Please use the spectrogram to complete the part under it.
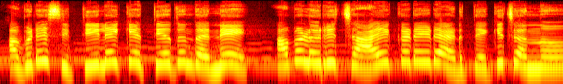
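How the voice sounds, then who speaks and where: A woman's voice: very high-pitched, fairly quick, a bit bright, soft background music. A woman narrating a scripted moral story for children.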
